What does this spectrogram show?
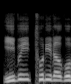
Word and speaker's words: eVTOL: 발음은 eVTOL이라고 말합니다.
